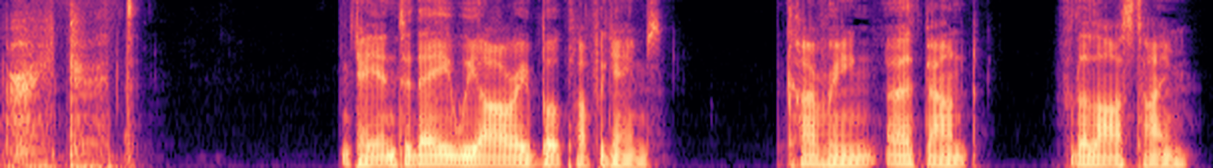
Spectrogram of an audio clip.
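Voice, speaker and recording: A man's voice: fairly low pitch, fairly even intonation, dry recording. Chill guy hosting a podcast, teasing and laughing, dry close-mic sound. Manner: easygoing, quick to laugh and tease. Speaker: podcast host. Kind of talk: casual chat.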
